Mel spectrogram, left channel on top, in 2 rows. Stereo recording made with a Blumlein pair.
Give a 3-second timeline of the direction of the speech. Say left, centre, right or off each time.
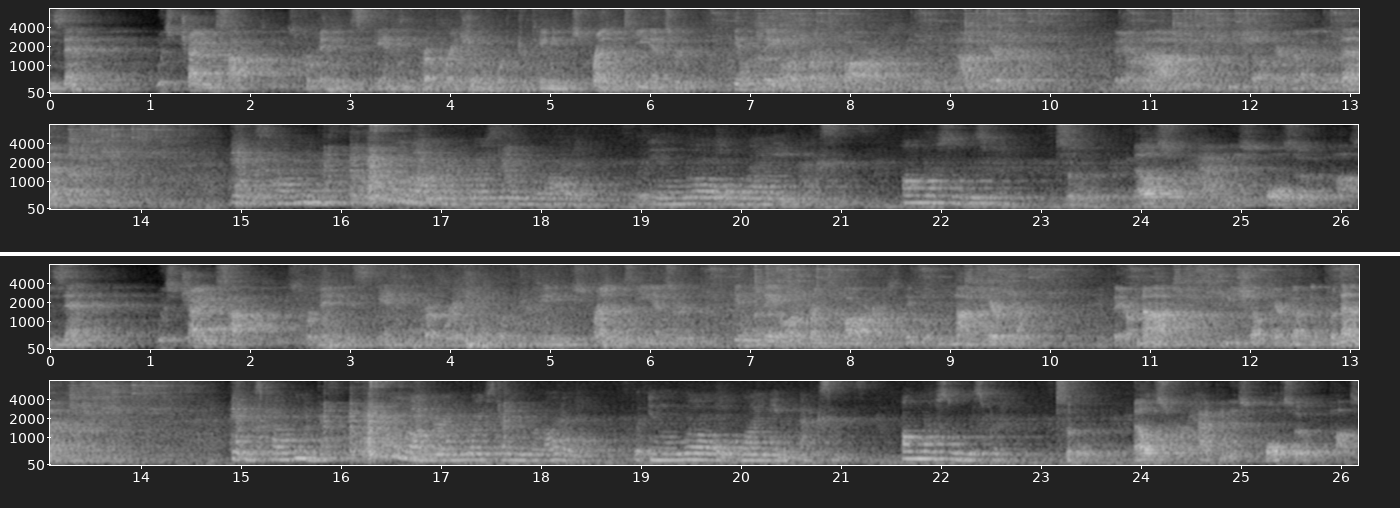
left, left, centre, right, right, right, right, right, right.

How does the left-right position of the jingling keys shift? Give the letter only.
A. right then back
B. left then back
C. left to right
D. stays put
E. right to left
B.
